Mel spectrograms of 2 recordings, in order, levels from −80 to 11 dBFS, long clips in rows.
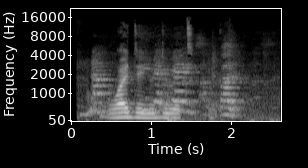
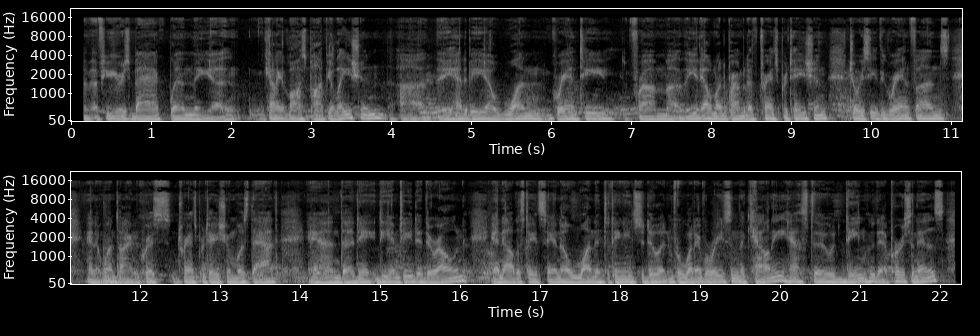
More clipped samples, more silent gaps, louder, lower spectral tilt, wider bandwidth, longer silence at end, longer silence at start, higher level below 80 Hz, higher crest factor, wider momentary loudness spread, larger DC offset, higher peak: neither; neither; first, -19 LUFS vs -25 LUFS; about the same, -6.5 dB/octave vs -5.5 dB/octave; about the same, 15 kHz vs 16 kHz; about the same, 0.05 s vs 0.1 s; about the same, 0.1 s vs 0.15 s; second, -42 dBFS vs -34 dBFS; first, 20 dB vs 10 dB; first, 15 LU vs 4 LU; neither; first, 0 dBFS vs -14 dBFS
